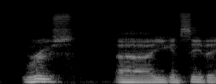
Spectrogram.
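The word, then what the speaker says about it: Русь: So Roose is pronounced Roose.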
